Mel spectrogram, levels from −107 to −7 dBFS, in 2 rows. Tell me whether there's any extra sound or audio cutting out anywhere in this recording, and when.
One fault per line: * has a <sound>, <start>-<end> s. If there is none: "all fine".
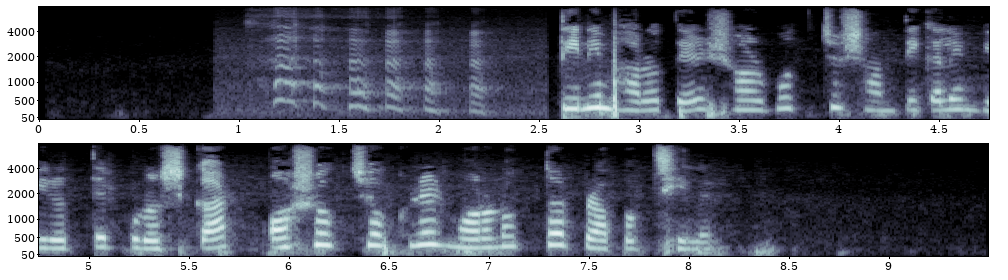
* has a laugh, 1.0-2.3 s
